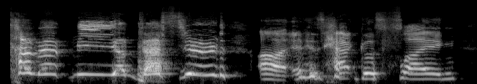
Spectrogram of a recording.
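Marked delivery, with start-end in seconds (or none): 0.2-2.3 very high, shrill, hysterical yell. Narrating a storm scene, the speaker voices the captain as a shouting captain. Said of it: "he just shouts out".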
